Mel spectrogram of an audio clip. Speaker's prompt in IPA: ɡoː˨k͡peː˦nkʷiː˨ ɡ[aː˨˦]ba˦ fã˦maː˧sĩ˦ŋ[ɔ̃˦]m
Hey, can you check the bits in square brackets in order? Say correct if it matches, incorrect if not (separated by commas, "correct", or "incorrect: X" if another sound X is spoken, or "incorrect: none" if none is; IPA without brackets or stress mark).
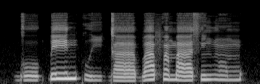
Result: incorrect: aː˨, correct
